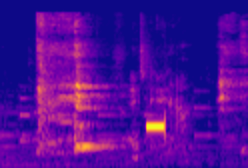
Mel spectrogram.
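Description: A single short electronic bleep, one steady high tone and the loudest sound here, about one and a half seconds in. It falls among quiet laughing speech, like an edited-in censor bleep.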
